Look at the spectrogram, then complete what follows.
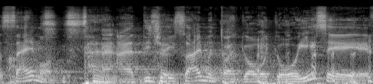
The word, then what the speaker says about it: Simon: y yo trabajaba de animador siempre, que fui primero animador y DJ, por eso Simon, por Simeón, que en inglés Simón se pronuncia Simon, DJ Simon.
